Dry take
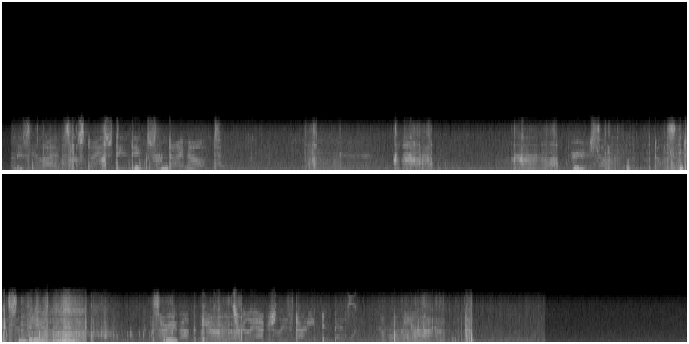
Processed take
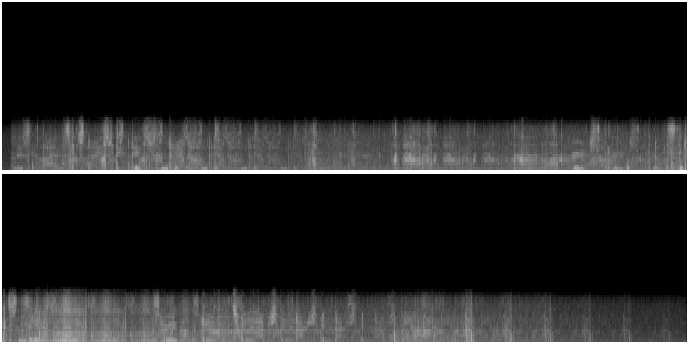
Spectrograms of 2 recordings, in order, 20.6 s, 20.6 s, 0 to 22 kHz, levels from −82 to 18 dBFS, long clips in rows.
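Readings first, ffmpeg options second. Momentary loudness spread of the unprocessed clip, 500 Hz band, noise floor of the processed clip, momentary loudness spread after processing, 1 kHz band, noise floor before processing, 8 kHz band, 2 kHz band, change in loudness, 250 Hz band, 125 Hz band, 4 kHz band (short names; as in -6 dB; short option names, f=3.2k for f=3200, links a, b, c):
20 LU, +1.0 dB, -47 dBFS, 15 LU, +1.0 dB, -52 dBFS, n/a, +1.0 dB, 0.0 dB, +1.0 dB, +1.5 dB, +1.0 dB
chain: -af "aecho=1:1:593|1186|1779|2372|2965|3558|4151|4744:0.422|0.253|0.152|0.0911|0.0547|0.0328|0.0197|0.0118"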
